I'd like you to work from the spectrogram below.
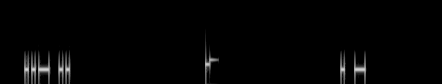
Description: Morse code, heard as a keyed tone, about 36 wpm, 700 Hz. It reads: UI ET
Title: Top Two Letter Combinations in Words 35wpm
